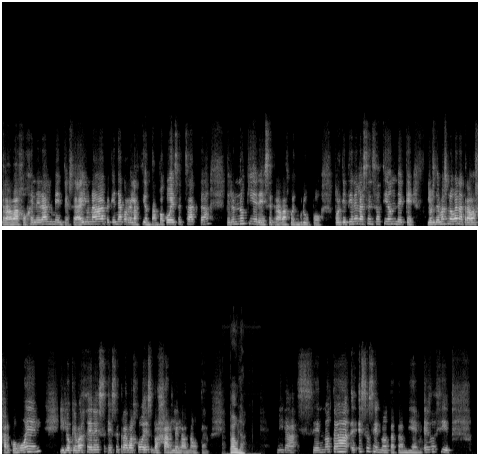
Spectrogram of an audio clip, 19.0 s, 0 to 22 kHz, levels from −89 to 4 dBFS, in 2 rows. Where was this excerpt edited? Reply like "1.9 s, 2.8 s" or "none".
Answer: 13.9 s, 15.4 s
